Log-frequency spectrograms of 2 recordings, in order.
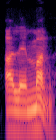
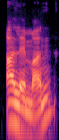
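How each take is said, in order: First: The stress is on the final syllable. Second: The stress is not on the final syllable. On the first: The speaker calls it right. "it's alemán. So the loudest part of the word is that is that A" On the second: The speaker calls it wrong. "it's not alemán"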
